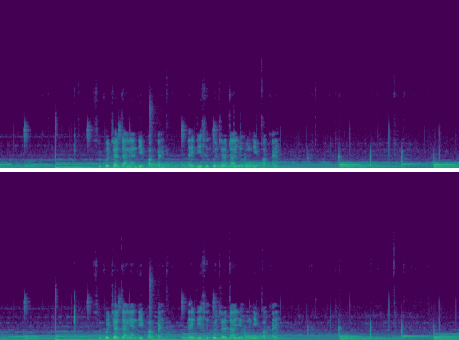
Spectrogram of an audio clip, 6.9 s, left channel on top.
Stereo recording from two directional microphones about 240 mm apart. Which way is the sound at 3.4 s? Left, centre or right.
Left.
